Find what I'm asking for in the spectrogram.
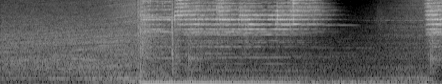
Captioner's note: clanging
